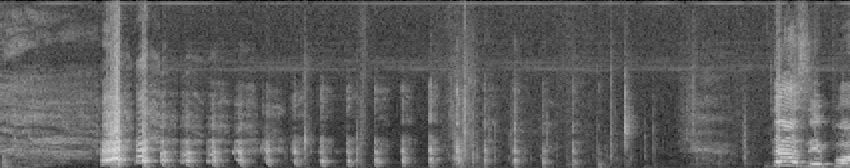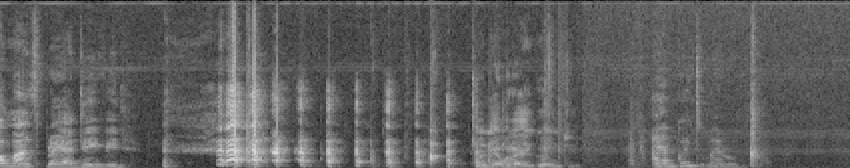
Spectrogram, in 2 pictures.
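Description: A middle-aged woman talks with animation.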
